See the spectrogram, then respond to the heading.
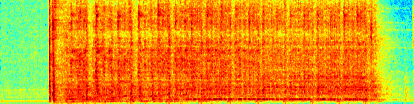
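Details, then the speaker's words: Lawn tractor: small engine cranks with even pulses on the starter but never catches, apparently not getting fuel; owner suspects the fuel shutoff solenoid, which didn't click when the key was turned. "sounds like it's not getting any fuel so i'm gonna look into this a little more"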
